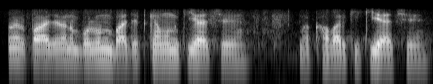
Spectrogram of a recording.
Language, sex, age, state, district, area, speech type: Bengali, male, 18-30, West Bengal, Paschim Medinipur, rural, conversation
